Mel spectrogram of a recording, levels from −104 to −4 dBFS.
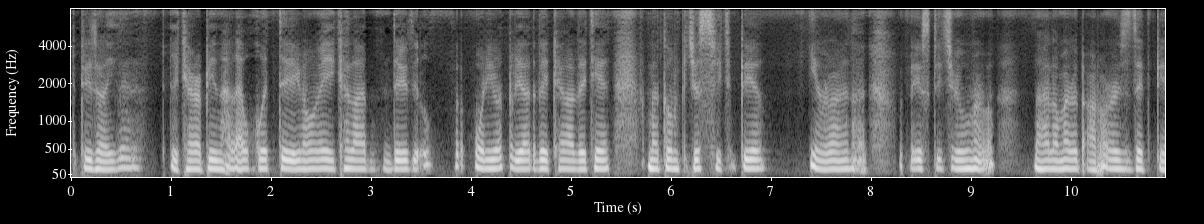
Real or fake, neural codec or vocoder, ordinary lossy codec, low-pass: fake; codec, 16 kHz, 0.5 kbps, FunCodec, trained on Chinese and English, 25 frames a second; none; none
